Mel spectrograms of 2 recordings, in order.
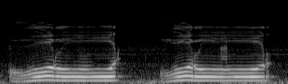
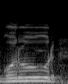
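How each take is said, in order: First: गुरूर chanted slowly with a throaty gh, long second vowel; throaty ghain. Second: गुरूर said quickly with an everyday hard g; short, unchanted गुरूर with g instead of gh; hard g mispronunciation. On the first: Teacher showing the correct reading, throaty ghain in गुरूर. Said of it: "इसको गैन पढ़ना है". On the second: Teacher quoting a common mistake, hard g in गुरूर. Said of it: "बाज़ पढ़ते हैं गुरूर". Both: Shown as a demonstration.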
